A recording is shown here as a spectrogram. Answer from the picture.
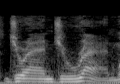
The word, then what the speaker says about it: Duran Duran: I said Durran Durran and Planet Earth at number 26, when, of course, it should be, as everybody knows, Duran Duran.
